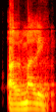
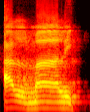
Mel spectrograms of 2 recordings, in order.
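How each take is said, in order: First: The vowel after the m is short. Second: The vowel after the m is long.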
